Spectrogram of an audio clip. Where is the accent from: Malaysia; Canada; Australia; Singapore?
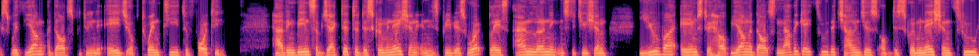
Malaysia; I was born in Malaysia, I grew up in Malaysia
